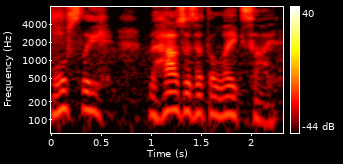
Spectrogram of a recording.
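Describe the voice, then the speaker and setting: A man's voice: medium pitch, normal speed, darkish tone, a little hiss or hum, close to an everyday voice. An actor playing a nervous male spy in a game, reporting in a deferential, apologetic way.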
